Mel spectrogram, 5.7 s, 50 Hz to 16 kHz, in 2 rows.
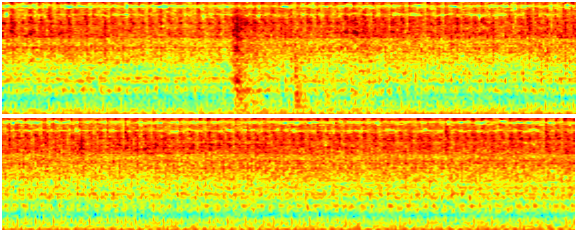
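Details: Polaris RZR 800 after sitting for years, freshly rebuilt engine on first start: a couple of light clicks early, then a steady, even idle with a deep low thrum; engine runs healthy.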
